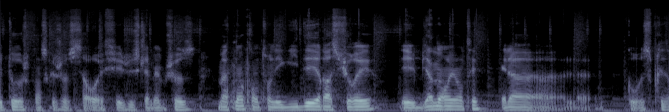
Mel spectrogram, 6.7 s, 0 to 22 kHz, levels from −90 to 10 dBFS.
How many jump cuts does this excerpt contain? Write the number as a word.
two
